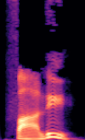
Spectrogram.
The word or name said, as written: 法律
